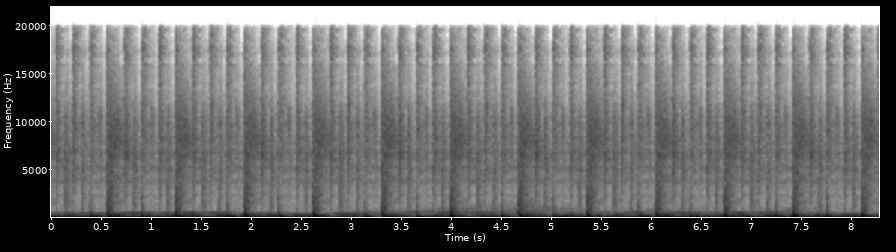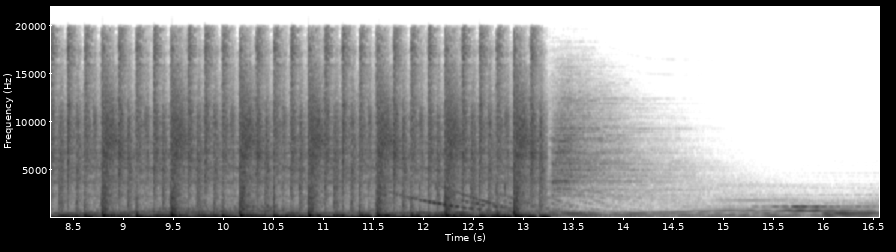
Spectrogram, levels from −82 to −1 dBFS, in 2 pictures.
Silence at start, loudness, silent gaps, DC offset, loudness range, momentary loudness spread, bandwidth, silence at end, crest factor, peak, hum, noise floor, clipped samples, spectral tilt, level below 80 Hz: 0 s; -10 LUFS; none; under 0.1%; 3 LU; 4 LU; over 20 kHz; 0.05 s; 10 dB; 0 dBFS; none; -37 dBFS; under 0.1%; -5 dB/octave; -12 dBFS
